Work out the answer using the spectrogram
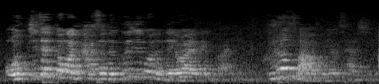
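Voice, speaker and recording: A middle-aged woman giving a lively talk at a church parenting meeting, telling stories and acting out stern scolding. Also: sits high, racing, a little hiss or hum. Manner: animated storytelling, acting out stern scolding, often laughing. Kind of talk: lecture-style talk with acted quotes. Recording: echoey hall, voice from far off.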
